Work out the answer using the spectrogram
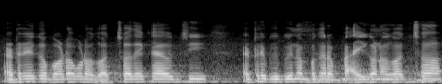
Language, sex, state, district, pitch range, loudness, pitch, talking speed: Odia, male, Odisha, Nuapada, 120-130 Hz, -12 LUFS, 125 Hz, 150 wpm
